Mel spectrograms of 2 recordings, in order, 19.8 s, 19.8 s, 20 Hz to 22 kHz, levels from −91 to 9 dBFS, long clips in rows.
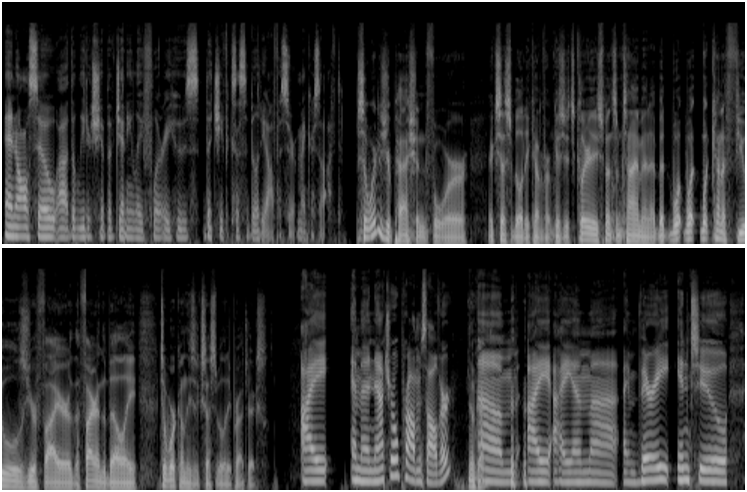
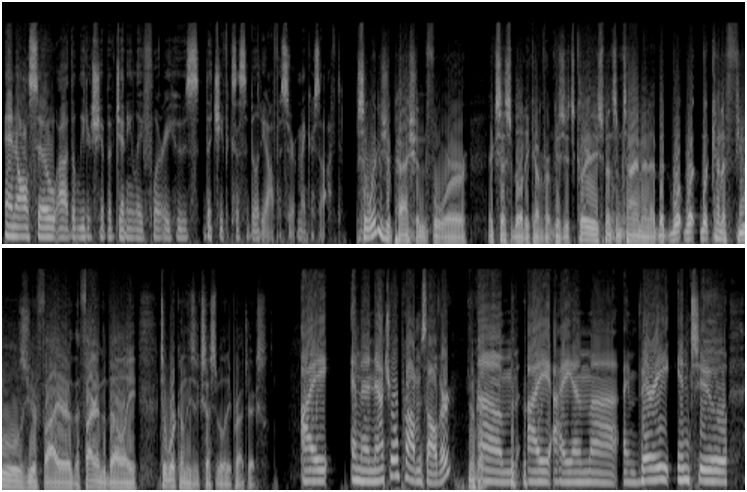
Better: first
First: none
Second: distortion; slight; 8% of the sound clipped

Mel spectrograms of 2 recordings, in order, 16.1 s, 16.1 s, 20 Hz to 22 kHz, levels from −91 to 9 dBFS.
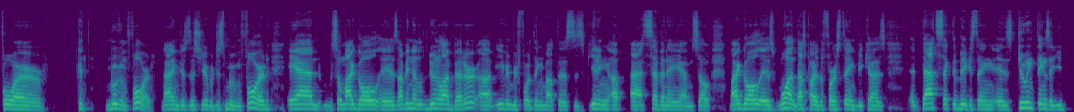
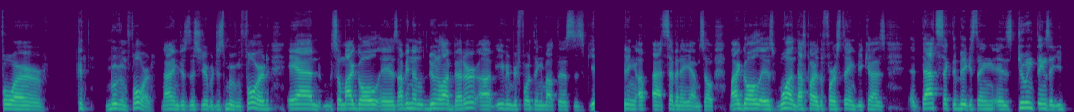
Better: first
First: none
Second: audio freezing; at 9 s

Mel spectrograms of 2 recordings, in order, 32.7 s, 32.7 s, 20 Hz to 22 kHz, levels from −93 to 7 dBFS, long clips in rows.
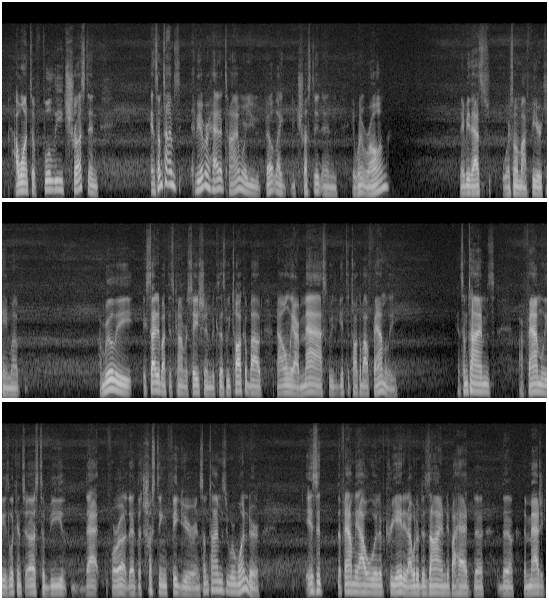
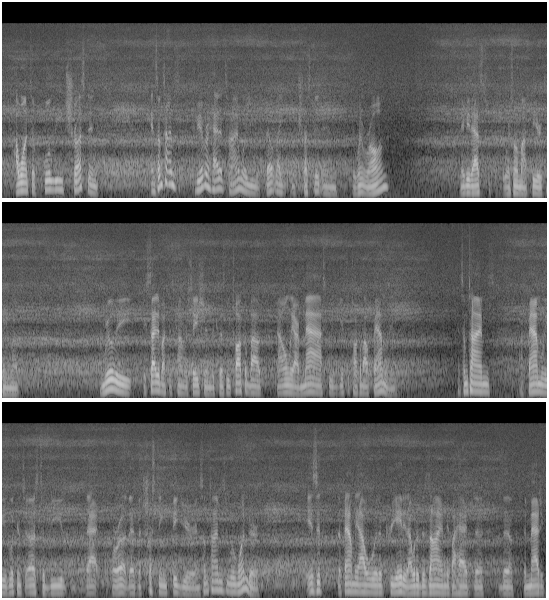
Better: first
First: hiss; faint; throughout; 25 dB below the speech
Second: hiss; loud; throughout; 6 dB below the speech

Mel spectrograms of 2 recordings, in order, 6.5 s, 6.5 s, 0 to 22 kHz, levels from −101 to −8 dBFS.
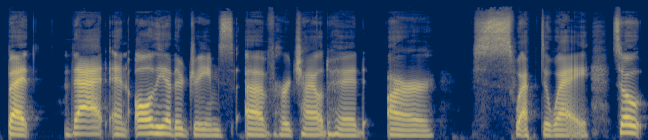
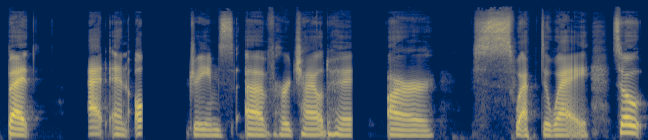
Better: first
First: none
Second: audio cutting out; at 0.5 s, at 1.5 s and at 3.5 s

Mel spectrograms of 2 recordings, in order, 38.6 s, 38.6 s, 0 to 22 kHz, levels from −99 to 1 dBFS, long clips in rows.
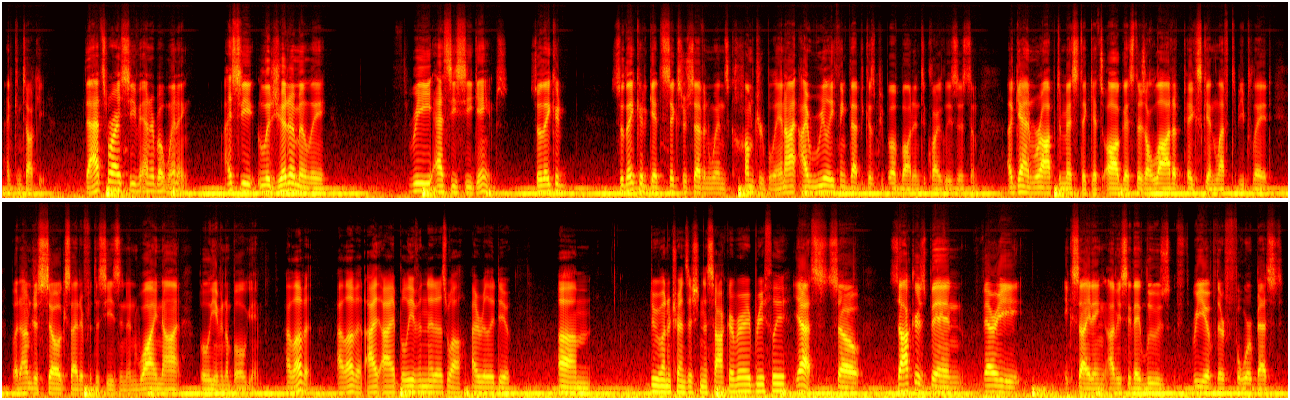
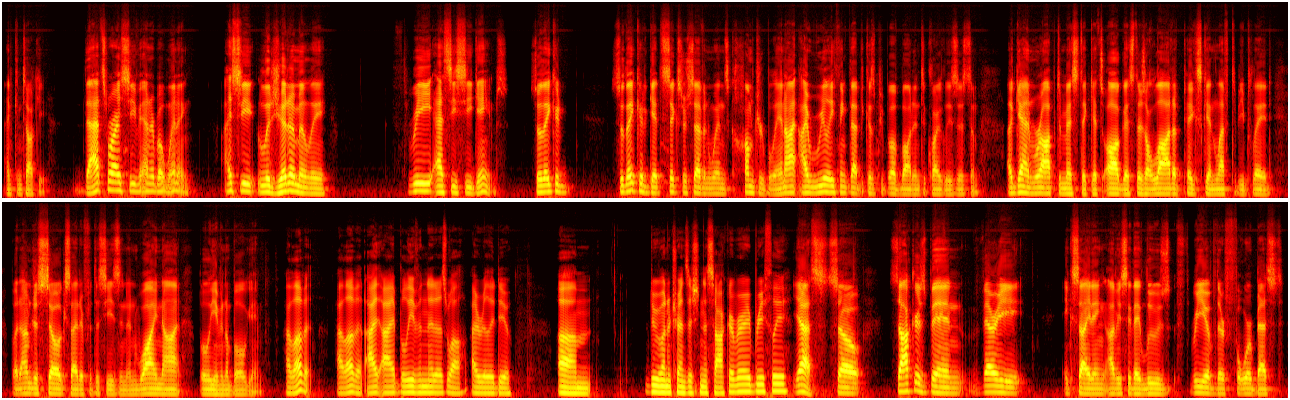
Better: second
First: low rumble; noticeable; throughout; 15 dB below the speech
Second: none

